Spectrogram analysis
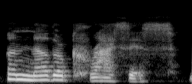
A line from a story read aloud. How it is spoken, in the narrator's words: groaned Fern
